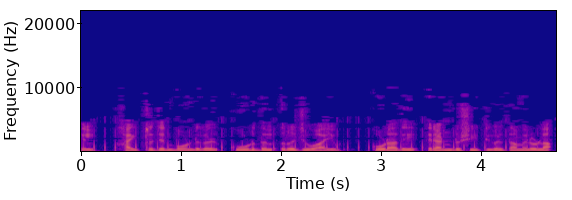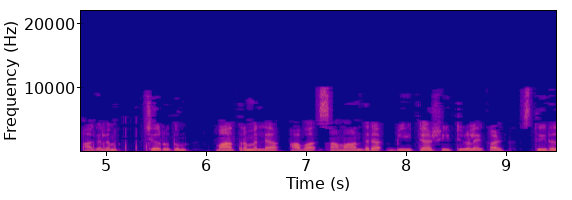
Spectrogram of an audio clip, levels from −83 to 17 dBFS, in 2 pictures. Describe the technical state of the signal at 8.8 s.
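WMA compression at 8.8 s, as across the whole clip: the speech rings and smears, with audible washy noise that rises and falls with the signal and nothing above 10 kHz. This is likely a long-block transform codec whose quantisation noise spreads in time, which fits a low bitrate around 32 kbps.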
